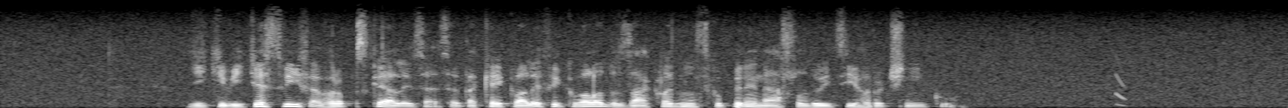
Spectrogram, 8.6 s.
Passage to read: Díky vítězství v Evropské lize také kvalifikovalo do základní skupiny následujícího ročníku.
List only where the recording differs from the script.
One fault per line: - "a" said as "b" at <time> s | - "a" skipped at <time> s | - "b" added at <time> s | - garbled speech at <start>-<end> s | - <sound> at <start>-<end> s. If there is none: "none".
- "se" added at 2.9 s
- chirp at 7.4-7.5 s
